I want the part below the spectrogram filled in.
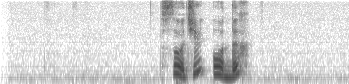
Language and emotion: Russian, positive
